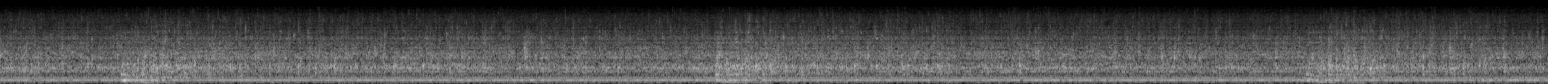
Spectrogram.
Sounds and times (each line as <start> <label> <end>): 0.0 running dishwasher 15.4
